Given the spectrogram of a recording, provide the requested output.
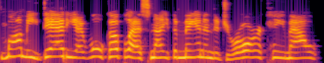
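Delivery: put-on high, slow, fading child's voice; a toddler tells something creepy; slow, high child voice, fading to a hush; eerie little girl. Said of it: "She goes".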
